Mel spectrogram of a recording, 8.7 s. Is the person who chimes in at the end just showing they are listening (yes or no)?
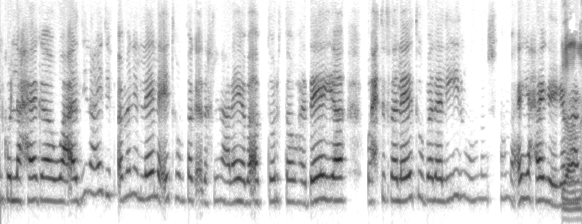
no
